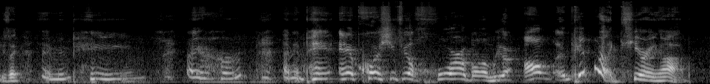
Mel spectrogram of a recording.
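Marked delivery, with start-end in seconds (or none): 0.4-3.3 soft, drawn-out pained crying. Retelling a man who cried in his chair to skip the line; imitating a man crying. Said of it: "he's crying in his chair".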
